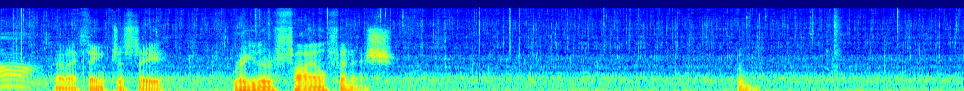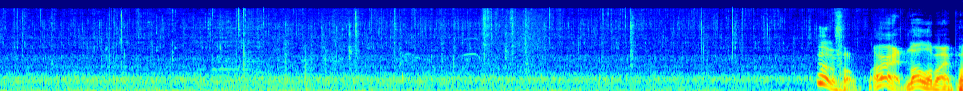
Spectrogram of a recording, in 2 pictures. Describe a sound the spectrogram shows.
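A fire crackles and hisses steadily.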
